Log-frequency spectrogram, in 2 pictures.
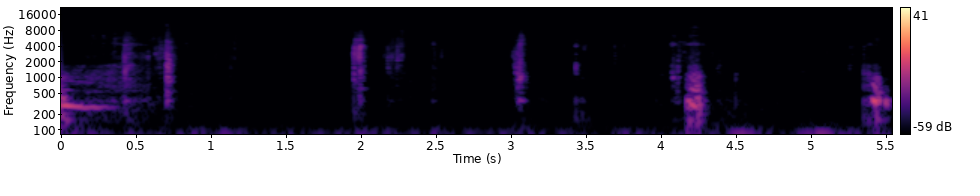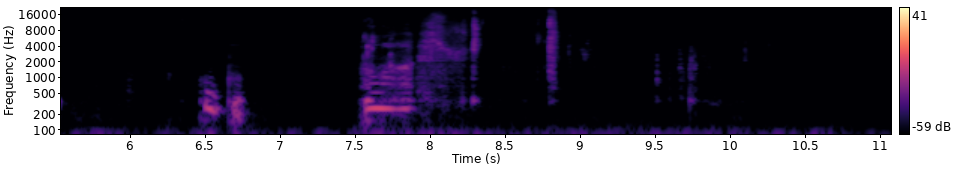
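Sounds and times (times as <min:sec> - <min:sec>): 
wet chewing and smacking mouth sounds: 0:00.2 - 0:01.3, 0:01.9 - 0:05.6, 0:07.6 - 0:10.2.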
